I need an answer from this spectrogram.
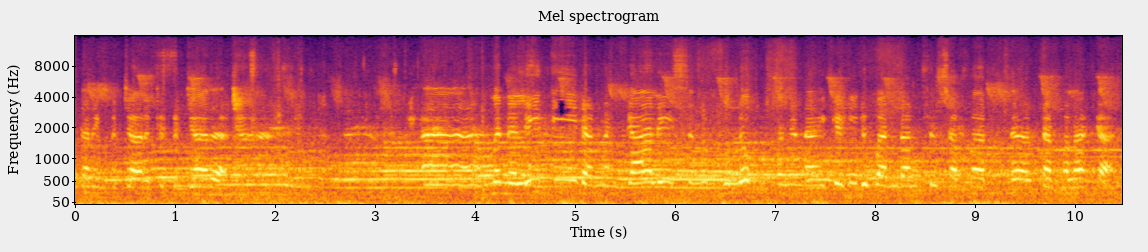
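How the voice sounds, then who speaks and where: An older woman with a foreign accent, giving a semi-formal speech as a foreigner speaking stiff, halting Indonesian. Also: medium pitch, very animated, loud music behind the voice, low-quality recording. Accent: foreign, non-Indonesian. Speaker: author and translator speaking at a book discussion. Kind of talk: prepared thank-you speech, semi-formal.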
